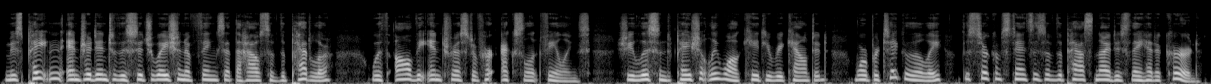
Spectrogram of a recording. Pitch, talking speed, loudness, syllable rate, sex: 205 Hz, 200 wpm, -19 LUFS, 6.5 syllables/s, female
